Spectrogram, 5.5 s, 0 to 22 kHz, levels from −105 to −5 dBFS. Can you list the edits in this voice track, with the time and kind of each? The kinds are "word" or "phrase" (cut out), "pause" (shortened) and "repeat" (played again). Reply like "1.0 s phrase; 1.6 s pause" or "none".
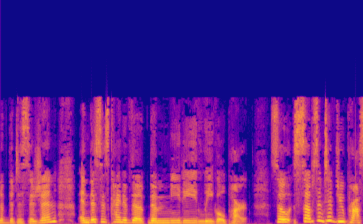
none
